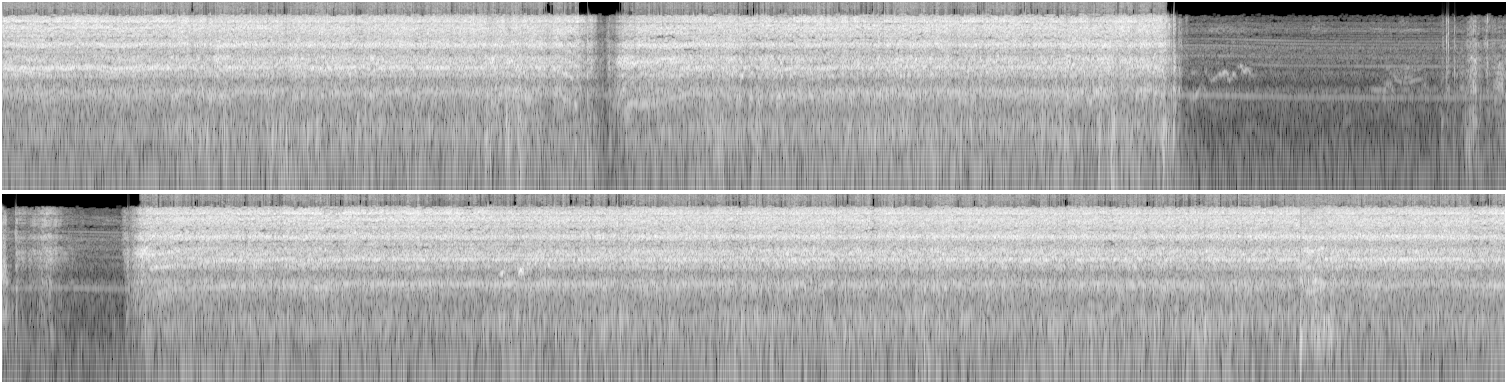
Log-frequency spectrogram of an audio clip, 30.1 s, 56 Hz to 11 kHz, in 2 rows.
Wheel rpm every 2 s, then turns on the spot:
220, 220, 170, 190, 230, 170, 0, 0, 160, 230, 230, 230, 230, 230, 220.
none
